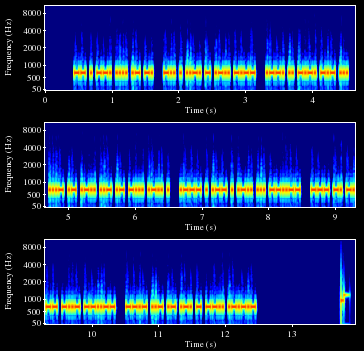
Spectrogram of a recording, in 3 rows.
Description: Morse code, heard as a keyed tone, about 50 wpm, 700 Hz. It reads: MEGHAN DEFTLY PICKS VALUABLE JEWELS, ONYX, QUARTZ.
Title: Pangram Challenge v2 - 50wpm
